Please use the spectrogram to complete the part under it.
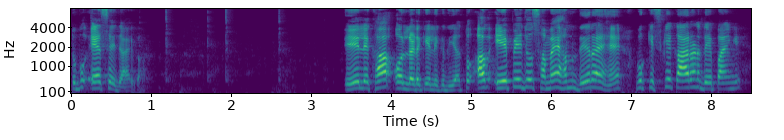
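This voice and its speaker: Brief: young male teacher, smooth resonant tone, teasing classroom chat, quizzes the class. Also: extremely high pitch, normal speed. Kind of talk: exam-prep lecture.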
